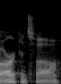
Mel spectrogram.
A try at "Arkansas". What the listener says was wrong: It's Arkansas. It's Arkansas. Not your Kansas. It's Arkansas.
